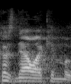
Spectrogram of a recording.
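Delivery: plain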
